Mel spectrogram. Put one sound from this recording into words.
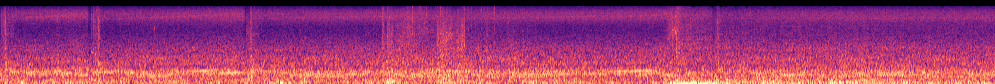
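A race car engine roars at high revs, rising steadily in pitch.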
